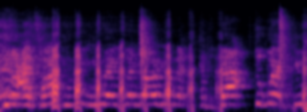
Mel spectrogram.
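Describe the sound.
Sharp hand claps ring out in a quick, steady rhythm, about ten in a row, while a loud voice chants or shouts continuously beneath them.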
